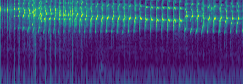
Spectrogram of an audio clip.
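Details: Fighter lovebird in long 'ngekek panjang' chatter, meant to call rivals and wake silent lovebirds into song. A steady, shrill stream of rapid notes runs the whole time, pitch wavering slightly up and down.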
